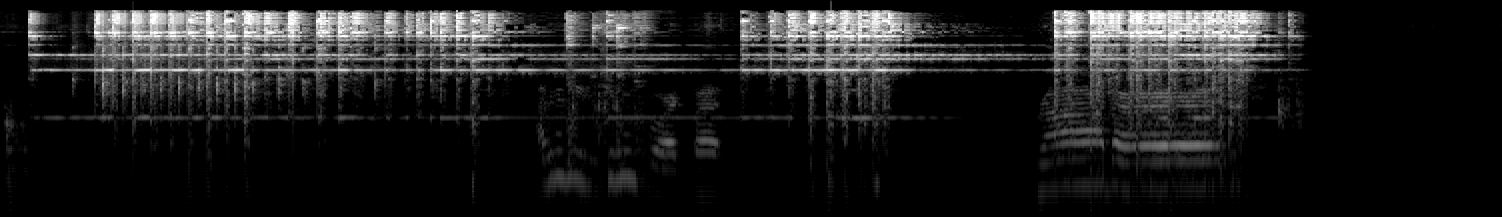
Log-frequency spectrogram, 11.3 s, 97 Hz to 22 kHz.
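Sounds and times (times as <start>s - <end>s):
small bell struck and ringing with a bright high tone: 0.0s - 9.8s
speech: 4.1s - 6.7s, 7.8s - 9.4s.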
